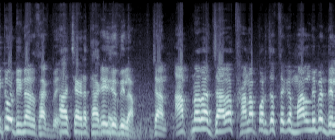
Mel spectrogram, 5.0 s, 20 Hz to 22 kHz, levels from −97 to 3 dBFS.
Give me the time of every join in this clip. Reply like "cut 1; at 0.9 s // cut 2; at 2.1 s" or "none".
cut 1; at 2.2 s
